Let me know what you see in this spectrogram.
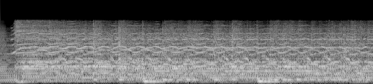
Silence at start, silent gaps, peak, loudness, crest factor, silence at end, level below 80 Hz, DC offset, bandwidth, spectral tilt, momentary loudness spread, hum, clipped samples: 0 s; none; 0 dBFS; -11 LUFS; 12 dB; 0 s; -56 dBFS; under 0.1%; 8.6 kHz; -4.5 dB/octave; 1 LU; none; under 0.1%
